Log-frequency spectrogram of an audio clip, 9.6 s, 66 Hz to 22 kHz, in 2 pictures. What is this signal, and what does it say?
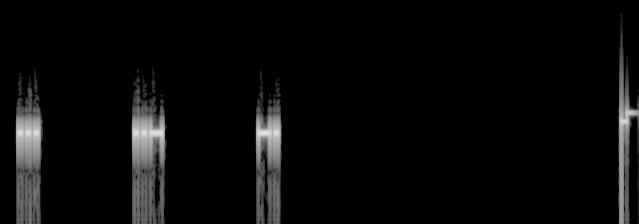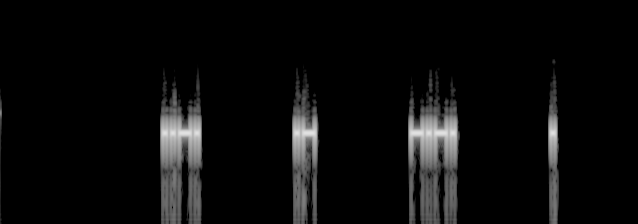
Morse code, heard as a keyed tone, about 40 wpm, spaced as for 11 wpm, 700 Hz. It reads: SUN FACE
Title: 8x Character Spacing - Top 300 Words - 40wpm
